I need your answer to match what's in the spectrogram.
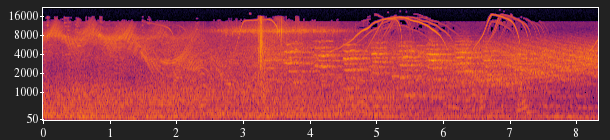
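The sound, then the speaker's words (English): A rocket engine roars steadily at liftoff, a dense, loud, unbroken low rumble lasting throughout, with thin high whistling tones sweeping up and down above it. “6, 4, 3, 2, we have main engine start, 0, and liftoff.”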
